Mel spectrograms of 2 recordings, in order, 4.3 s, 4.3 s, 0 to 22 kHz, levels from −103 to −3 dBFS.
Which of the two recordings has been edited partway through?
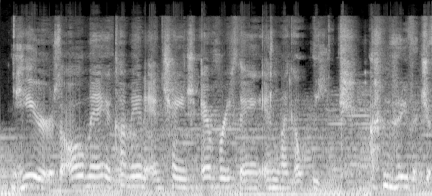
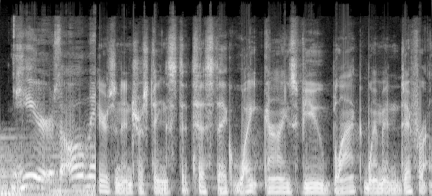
second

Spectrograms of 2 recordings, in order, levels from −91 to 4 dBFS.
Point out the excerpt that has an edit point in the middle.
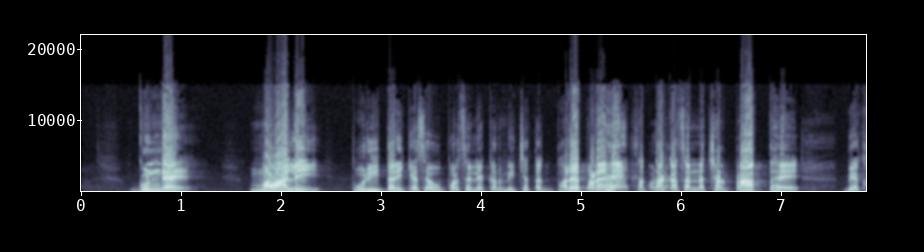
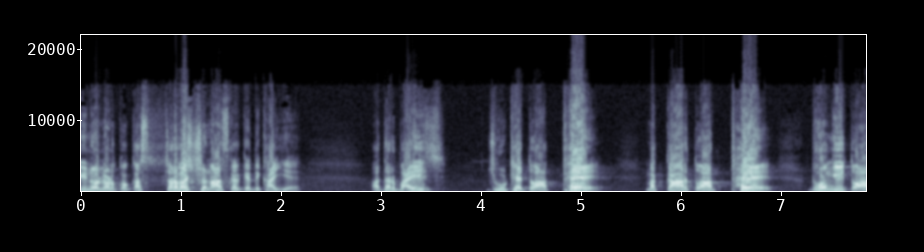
first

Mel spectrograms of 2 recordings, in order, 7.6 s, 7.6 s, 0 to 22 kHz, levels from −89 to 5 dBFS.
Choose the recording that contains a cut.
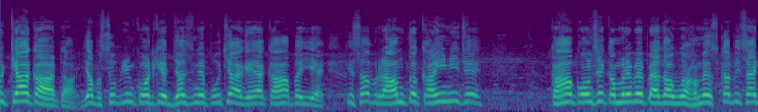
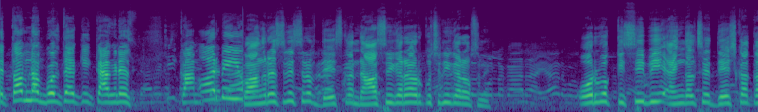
second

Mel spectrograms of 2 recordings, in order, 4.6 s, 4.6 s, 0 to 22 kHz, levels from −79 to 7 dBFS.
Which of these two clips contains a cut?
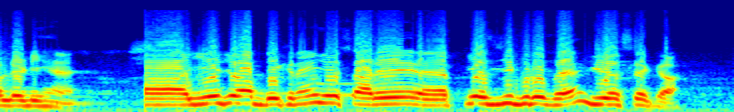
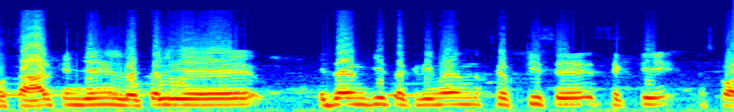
first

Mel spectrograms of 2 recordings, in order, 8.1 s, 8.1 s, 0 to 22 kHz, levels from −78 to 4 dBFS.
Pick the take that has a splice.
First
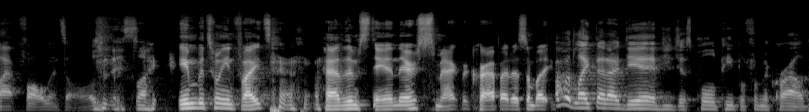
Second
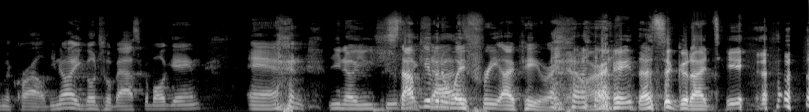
first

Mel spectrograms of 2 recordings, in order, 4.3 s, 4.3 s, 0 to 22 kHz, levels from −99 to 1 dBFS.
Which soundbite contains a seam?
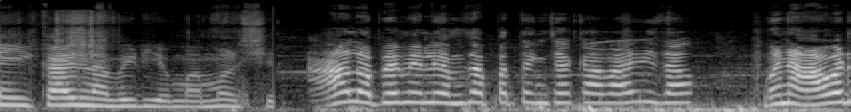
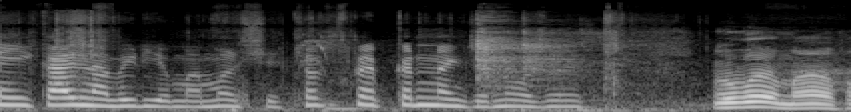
first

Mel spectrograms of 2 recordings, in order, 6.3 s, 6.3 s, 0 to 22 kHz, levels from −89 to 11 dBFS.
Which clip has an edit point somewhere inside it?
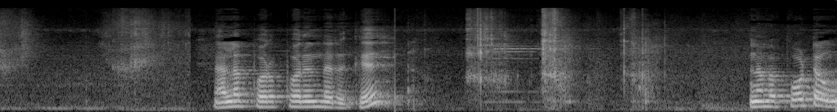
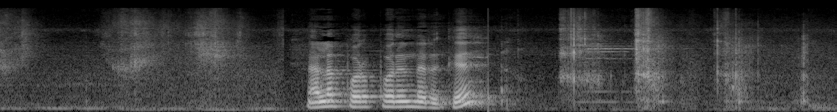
first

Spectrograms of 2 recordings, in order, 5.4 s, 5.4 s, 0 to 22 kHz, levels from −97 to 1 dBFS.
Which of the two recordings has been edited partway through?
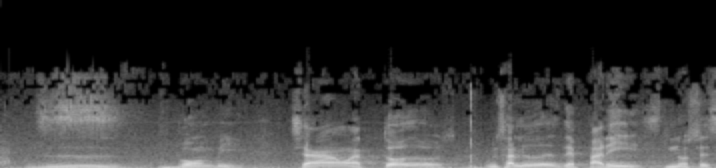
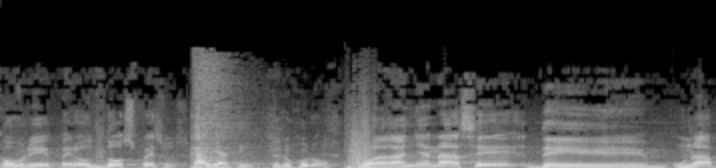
second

